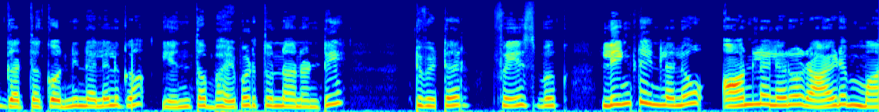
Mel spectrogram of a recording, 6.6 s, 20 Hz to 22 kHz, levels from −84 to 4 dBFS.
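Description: Samples were likely overwritten before being collected, a dropped buffer (overrun), at 1.00 s just after "గత కొన్ని", then 1.79, 3.27, 4.76 and 5.78 s. At each splice the speech jumps ahead, by about 70 ms at the first and last, and about 20 ms elsewhere.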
